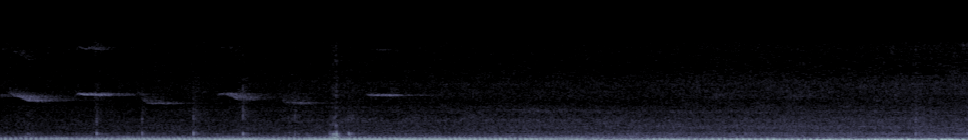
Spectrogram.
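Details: Bangkok rooster with an injured leg, now kept for breeding, courting a hen: a loud, low, droning purr of rapid pulses held at a steady pitch, swelling near the end, with faint high chirps of small birds above.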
